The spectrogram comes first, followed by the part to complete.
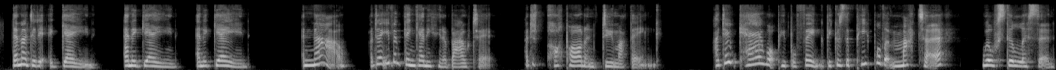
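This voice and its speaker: In a Stoke accent, a woman with a high voice speaks at a moderate pace with very wide pitch swings and long, frequent pauses. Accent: Stoke-on-Trent English. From Stoke-on-Trent, England.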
